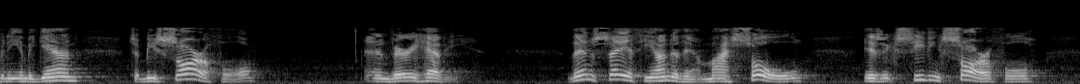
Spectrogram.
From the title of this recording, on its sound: Ketha Heights Baptist Church ~ Live Broadcast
